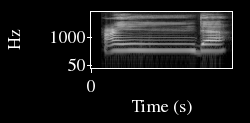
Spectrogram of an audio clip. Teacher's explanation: کلمت عند میں نون ساکن ہے، پھر حرف الدال ہے. دال حروف الاخفاء میں سے ہے، تو ہمیں یہ حکم کو غنہ کے ساتھ ادا کرنا ہے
